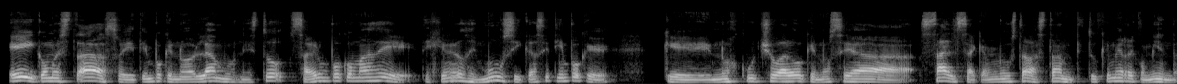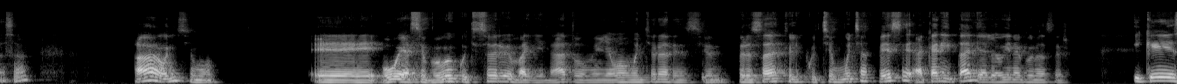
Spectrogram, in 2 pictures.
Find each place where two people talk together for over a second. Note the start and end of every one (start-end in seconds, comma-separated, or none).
none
